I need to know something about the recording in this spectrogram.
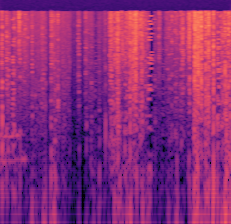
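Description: Irregular clicks and knocks of small objects being handled: a makeup brush, a compact and a folding mirror case being picked up and moved, loudest near the end.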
